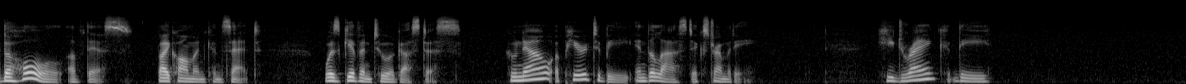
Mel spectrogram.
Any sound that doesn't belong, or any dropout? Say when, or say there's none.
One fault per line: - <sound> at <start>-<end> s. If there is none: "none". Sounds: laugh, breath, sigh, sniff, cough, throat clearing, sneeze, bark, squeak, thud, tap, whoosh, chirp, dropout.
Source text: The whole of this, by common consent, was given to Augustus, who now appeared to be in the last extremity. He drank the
none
